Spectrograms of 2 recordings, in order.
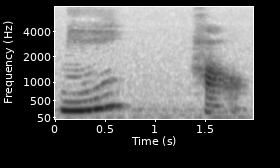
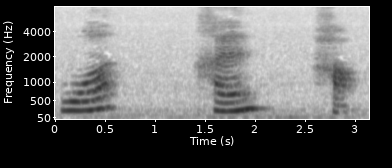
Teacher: the first two third tone, we all read them as second tone. Only the last third tone, we keep it.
